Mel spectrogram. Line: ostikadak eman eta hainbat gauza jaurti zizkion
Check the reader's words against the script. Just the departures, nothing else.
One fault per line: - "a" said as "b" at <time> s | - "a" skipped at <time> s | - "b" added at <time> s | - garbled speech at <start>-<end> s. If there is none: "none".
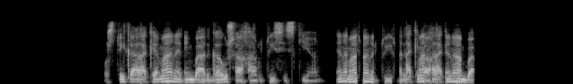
- "eta" skipped at 1.8 s
- garbled speech at 3.4-4.7 s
